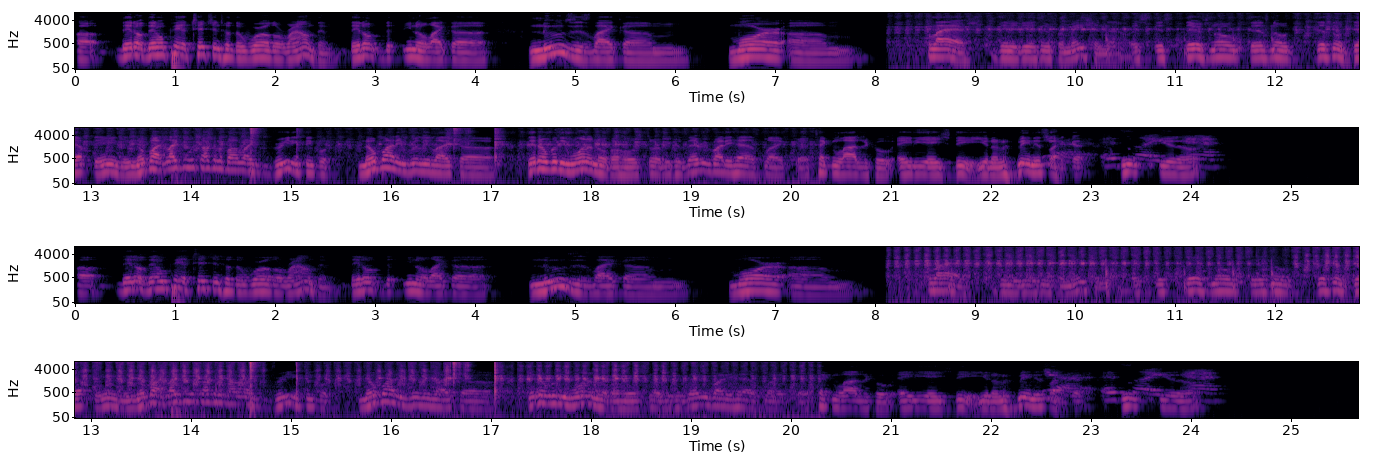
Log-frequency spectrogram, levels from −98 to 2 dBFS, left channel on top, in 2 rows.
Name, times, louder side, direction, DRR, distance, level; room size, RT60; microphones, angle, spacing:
voice 1, 0.0-4.1 4.5-6.1 6.5-7.8 8.5-15.4 15.7-17.0 17.4-22.5 22.8-22.9 23.3-24.1, left 5 dB, 80° left, 0.3 m, -56 dB
sound 1, 8.1-20.3, right 9 dB, 70° right, 0.4 m, -55 dB
voice 2, 22.4-24.3, right 1 dB, 5° left, 0.9 m, -66 dB
4.0 x 2.4 x 2.6 m
head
